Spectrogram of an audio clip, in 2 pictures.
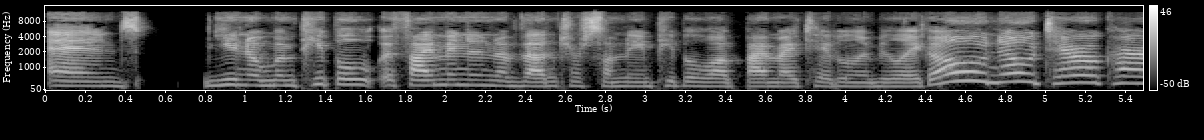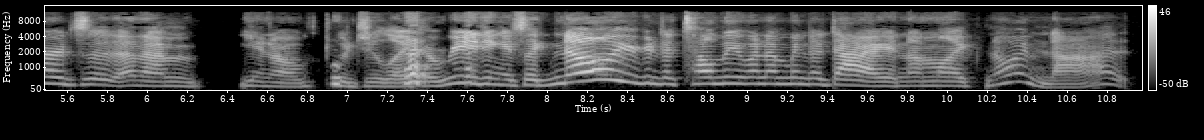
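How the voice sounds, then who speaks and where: A woman's voice: mid-range voice, expressive, a little fast, few pauses, pushed and bright, no echo. A woman co-host and tarot reader chatting casually on a podcast, telling stories and acting out the people in them. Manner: chatty storyteller, acts out quoted people.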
